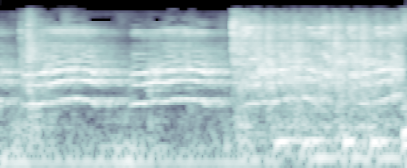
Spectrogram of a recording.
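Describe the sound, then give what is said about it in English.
A motorcycle engine starts with a rising, wavering mechanical whine, then catches and settles into a rougher, fuller running rumble. “start up the hog there. Oh, he's running the motorcycle?”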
